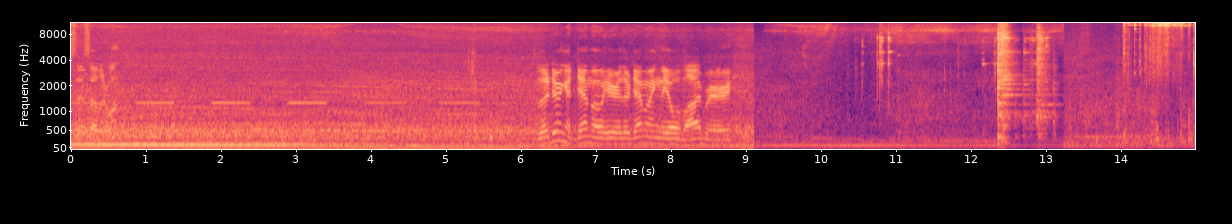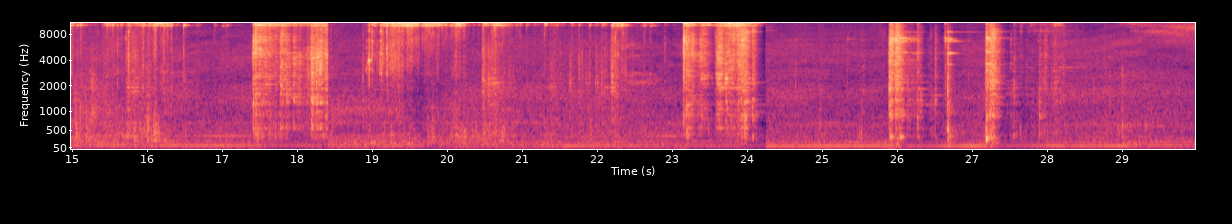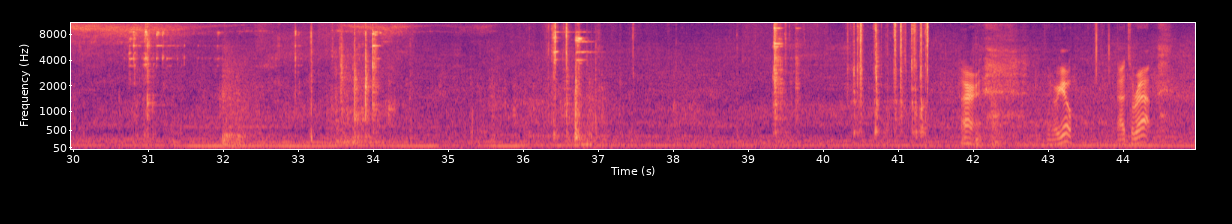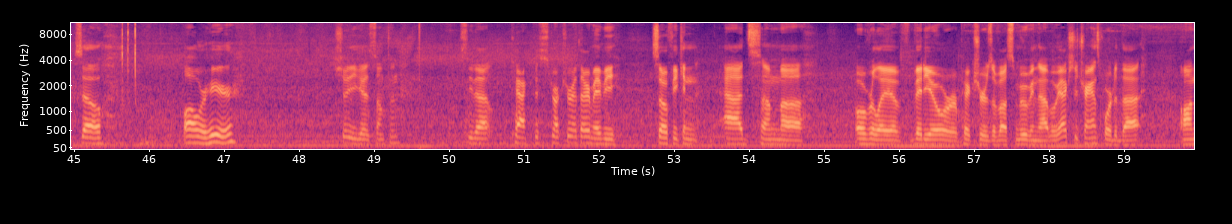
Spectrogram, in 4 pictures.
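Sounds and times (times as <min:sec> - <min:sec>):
truck engine idling: 0:00.0 - 0:52.7
chains and hooks clanking: 0:10.4 - 0:13.3, 0:14.0 - 0:24.3, 0:25.3 - 0:28.4, 0:30.5 - 0:34.5, 0:36.3 - 0:37.1, 0:39.3 - 0:41.4.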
